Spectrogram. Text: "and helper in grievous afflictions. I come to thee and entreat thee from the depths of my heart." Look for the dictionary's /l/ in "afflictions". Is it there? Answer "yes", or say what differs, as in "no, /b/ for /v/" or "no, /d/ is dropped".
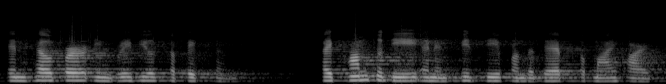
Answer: no, /l/ is dropped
